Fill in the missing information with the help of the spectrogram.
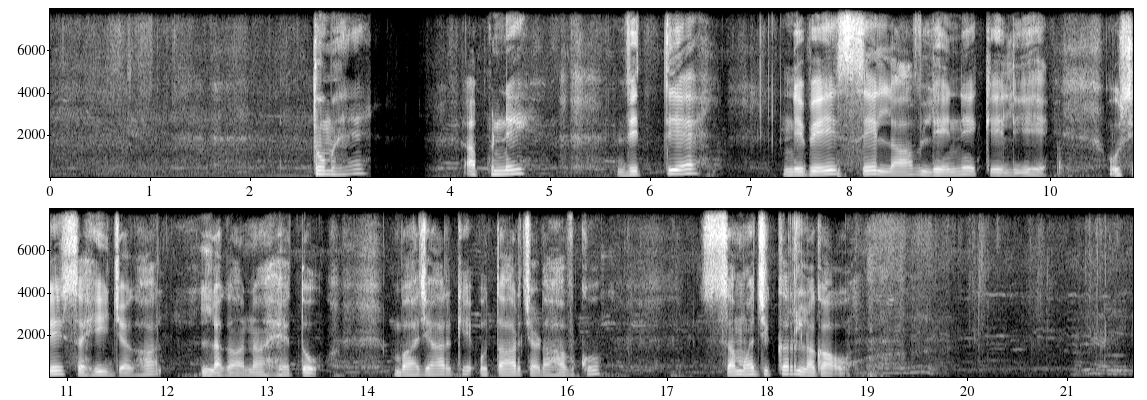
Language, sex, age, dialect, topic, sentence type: Hindi, male, 18-24, Hindustani Malvi Khadi Boli, banking, statement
